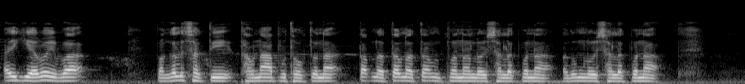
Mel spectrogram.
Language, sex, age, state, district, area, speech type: Manipuri, male, 60+, Manipur, Tengnoupal, rural, spontaneous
